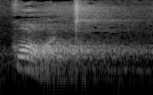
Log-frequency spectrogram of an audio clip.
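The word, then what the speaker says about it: caught: Catch का past tense होता है कॉट. Catch कॉट. Again spelling भी अलग है और उसका प्रोनंसिएशन भी बिल्कुल अलग है.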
